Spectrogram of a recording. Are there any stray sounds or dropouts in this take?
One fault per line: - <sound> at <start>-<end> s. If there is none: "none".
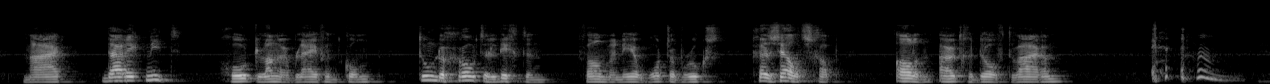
- throat clearing at 11.5-12.5 s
